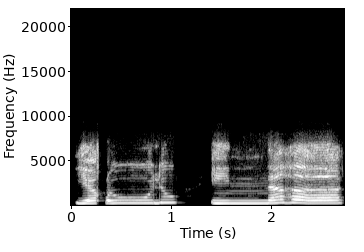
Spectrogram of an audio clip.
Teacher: نون پہ غنہ زمانی ہو رہا ہے، ایک الف کے برابر رکیں گے، ہاں سمپل ادا کریں گے۔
